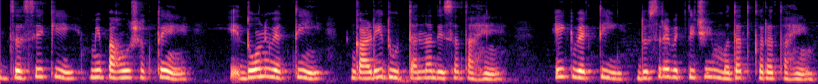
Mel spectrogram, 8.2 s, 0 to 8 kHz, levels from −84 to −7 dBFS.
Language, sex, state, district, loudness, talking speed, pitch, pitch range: Marathi, female, Maharashtra, Sindhudurg, -18 LUFS, 130 wpm, 235 Hz, 215-250 Hz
